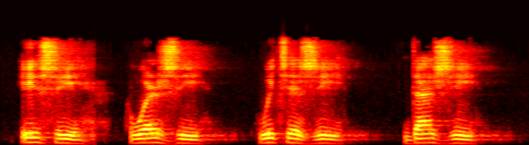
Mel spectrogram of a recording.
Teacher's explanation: Mutación de S a sh y de Z a j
